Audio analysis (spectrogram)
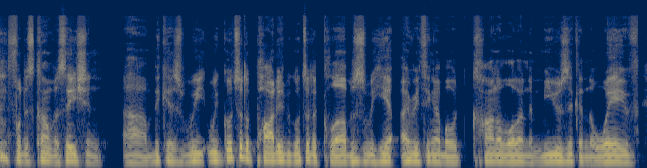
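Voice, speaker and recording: A man's voice: mid-range voice, a little mellow, dry recording. A man hosting a live podcast, talking with frequent restarts and stammers. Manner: many restarts and fillers, stammers. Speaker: podcast host.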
